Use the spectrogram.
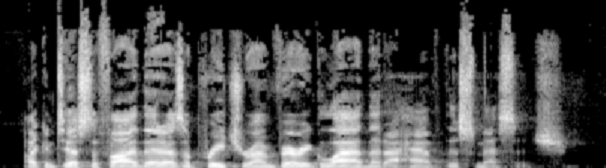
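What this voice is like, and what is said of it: Thick Southern American accent. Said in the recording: “My southern accent is too thick.”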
